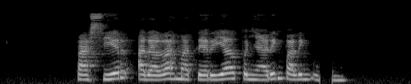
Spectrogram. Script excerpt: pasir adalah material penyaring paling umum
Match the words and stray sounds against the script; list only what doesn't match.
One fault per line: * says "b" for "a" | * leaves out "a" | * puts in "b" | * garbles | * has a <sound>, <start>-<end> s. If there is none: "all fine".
* has a dropout, 3.2-3.3 s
